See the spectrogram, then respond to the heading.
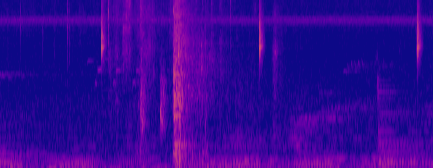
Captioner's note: loud thud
